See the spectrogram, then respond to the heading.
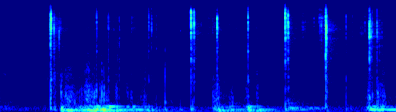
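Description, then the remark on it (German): A metal spoon and fork that fold like a Leatherman snap together with magnetic closures, a series of about seven sharp clicks at irregular intervals, each bright and crisp with some low rattling between them, with no talking. “Und diese beiden Geräte kann man jetzt so magnetisch aneinander klicken.”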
